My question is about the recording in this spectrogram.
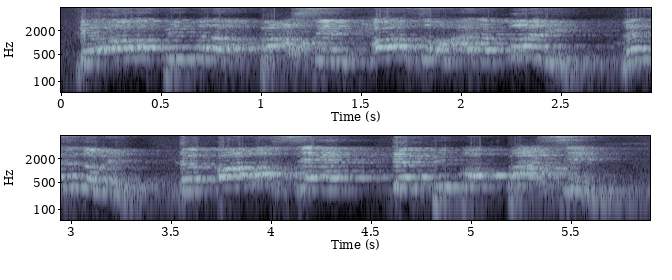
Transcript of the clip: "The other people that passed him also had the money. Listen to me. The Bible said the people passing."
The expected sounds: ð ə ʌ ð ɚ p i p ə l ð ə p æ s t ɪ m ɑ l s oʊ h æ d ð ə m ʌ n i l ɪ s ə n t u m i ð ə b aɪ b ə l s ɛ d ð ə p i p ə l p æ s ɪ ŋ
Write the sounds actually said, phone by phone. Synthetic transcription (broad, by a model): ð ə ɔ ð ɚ p i p ə l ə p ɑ s ɪ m ɑ l s oʊ h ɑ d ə m ʌ n i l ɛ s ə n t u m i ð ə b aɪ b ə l s ɛ d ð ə p i p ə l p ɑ s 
